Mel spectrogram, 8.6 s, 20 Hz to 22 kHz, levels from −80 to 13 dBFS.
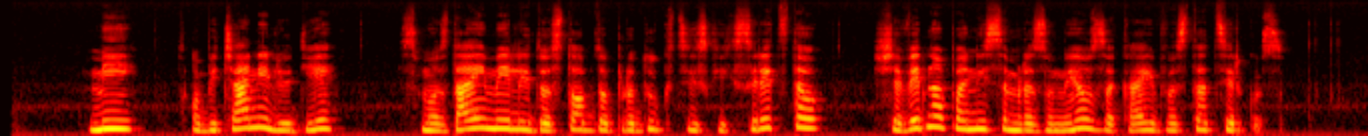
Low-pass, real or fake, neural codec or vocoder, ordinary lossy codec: none; real; none; none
